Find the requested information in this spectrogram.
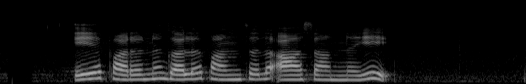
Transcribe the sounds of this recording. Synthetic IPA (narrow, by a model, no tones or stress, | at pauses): ejəpaɾənəɡaləpansələʔaːsanːəjeː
